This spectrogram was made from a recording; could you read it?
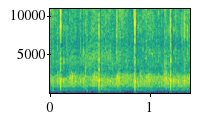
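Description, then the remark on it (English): A Southview church audience claps together for the grade school kids joining the weekend service, a steady, dense patter of applause at moderate volume, with a few sharper individual claps popping out at regular intervals. No voices are heard. “Let's give them a round of applause for joining us.”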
